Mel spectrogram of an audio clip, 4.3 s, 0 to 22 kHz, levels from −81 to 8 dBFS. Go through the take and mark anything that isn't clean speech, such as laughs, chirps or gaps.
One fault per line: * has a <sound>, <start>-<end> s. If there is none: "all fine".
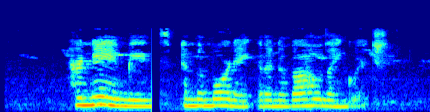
* has a dropout, 1.5-1.6 s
